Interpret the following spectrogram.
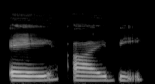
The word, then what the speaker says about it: Ghraib: Ghraib.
